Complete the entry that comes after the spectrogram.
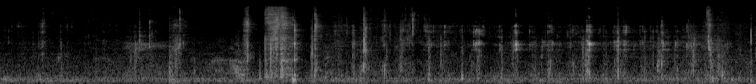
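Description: Close-miked chewing of a mouthful of kimchi fried rice: a run of short, wet mouth clicks, with one louder click about three seconds in.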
